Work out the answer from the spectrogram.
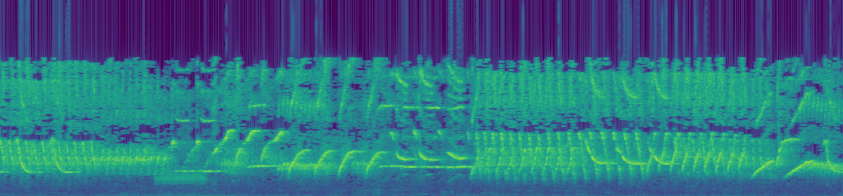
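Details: Masteran of a Yorkshire canary singing in full voice: buzzy rolling trills break into quick sweeping whistles, a brief lower tone near the two-second mark, then long rattling rolls and rising arched notes.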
